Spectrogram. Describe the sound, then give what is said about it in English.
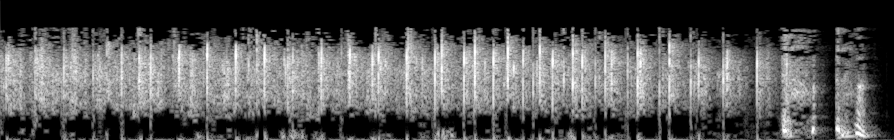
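A church audience applauds steadily, clapping to thank the Lord during a sermon, many hands clapping at once in a dense, crackling wash that holds for several seconds, then thins out and stops with a few final claps. “Let's clap to the Lord and thank Him.”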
